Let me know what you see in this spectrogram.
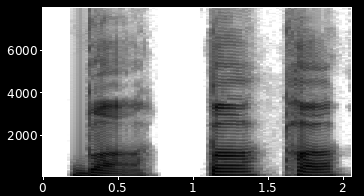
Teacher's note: So you have the first one being low, b, and the others being high, b and p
